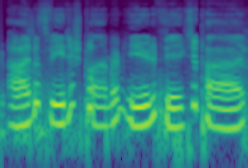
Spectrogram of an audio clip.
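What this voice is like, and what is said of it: Put-on Swedish accent. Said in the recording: “That's a good accent.”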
